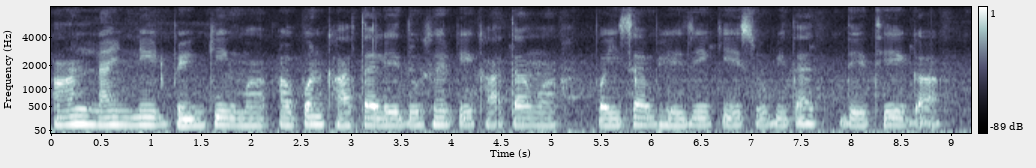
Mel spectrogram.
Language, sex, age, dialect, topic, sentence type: Chhattisgarhi, male, 18-24, Western/Budati/Khatahi, banking, statement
